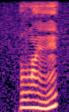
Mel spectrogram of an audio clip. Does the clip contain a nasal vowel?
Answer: yes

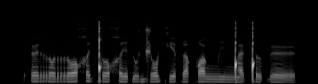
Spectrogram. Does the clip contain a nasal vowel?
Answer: no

